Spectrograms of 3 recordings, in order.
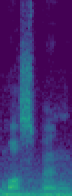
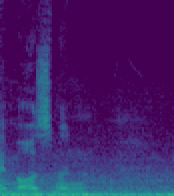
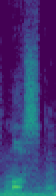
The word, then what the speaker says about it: Mosman: And it's pronounced Mosman, but some people say Mosman.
